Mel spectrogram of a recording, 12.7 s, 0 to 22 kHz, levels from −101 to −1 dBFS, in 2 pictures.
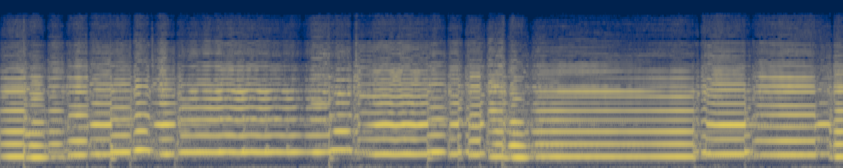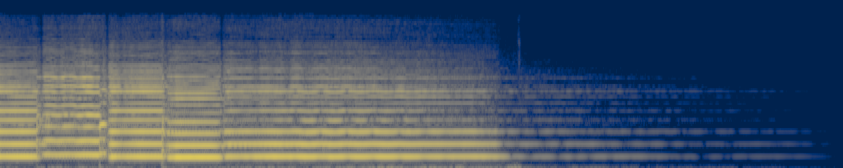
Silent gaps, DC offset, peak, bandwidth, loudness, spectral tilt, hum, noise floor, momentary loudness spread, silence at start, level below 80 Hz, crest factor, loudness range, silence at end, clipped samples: none; under 0.1%; -6 dBFS; 8.2 kHz; -20 LUFS; -3.5 dB/octave; none; -80 dBFS; 5 LU; 0 s; -58 dBFS; 14 dB; 8 LU; 2.5 s; under 0.1%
